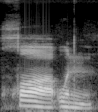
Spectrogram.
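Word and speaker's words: خاء: After ha'un, we have kha'un.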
